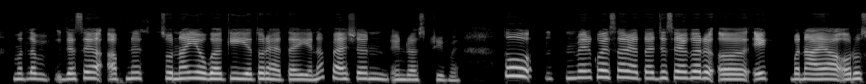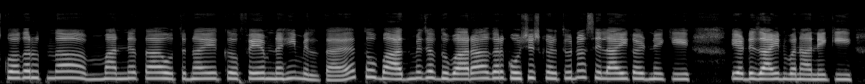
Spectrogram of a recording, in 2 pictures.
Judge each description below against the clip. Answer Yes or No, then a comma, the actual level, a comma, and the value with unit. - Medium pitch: No, very high, 260 Hz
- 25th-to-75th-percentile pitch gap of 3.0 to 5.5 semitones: No, narrow, 2.6 semitones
